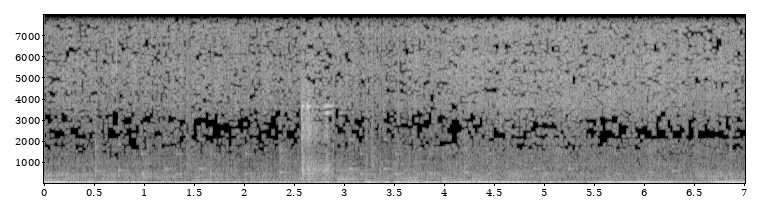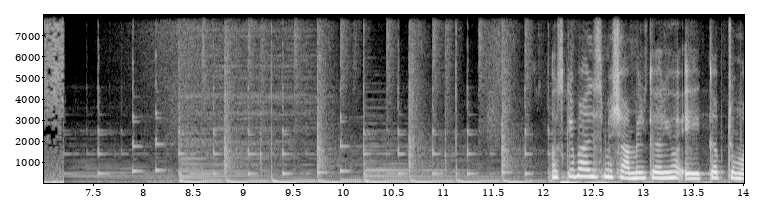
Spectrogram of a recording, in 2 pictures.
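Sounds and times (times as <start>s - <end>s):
onion and garlic sizzling in oil: 0.0s - 7.2s.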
